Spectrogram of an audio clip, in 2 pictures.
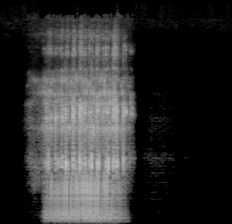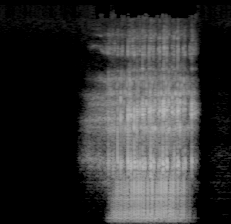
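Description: Two loud, coarse, rattling snores, each lasting more than a second, separated by a long silent pause: heavy snoring.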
